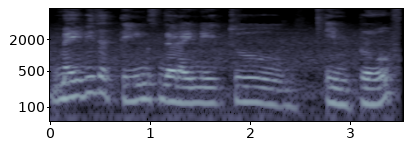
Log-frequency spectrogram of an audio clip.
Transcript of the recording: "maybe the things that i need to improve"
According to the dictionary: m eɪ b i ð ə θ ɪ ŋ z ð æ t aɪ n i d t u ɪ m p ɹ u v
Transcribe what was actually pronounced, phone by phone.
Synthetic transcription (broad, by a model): m eɪ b i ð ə t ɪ ŋ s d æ t aɪ n i d t u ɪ m p ɹ u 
